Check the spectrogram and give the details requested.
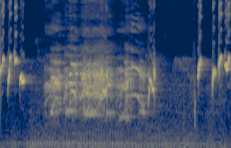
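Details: Red-whiskered bulbul in a cage, southern Thai song style for teaching birds: a few quick whistled notes, then a harsh, noisy chattering burst lasting over a second, followed by more slurred whistles.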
